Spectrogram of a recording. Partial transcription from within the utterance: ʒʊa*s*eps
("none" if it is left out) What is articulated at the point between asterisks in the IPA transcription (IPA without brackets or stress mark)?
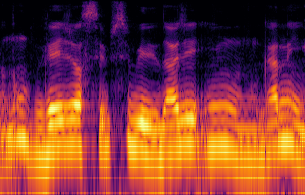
s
